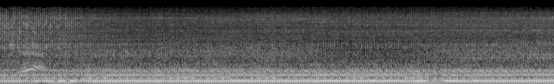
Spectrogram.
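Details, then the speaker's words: Kawasaki Ninja four-cylinder at operating temperature, which won't take throttle once hot: idle with an uneven beat as one cylinder drops in and out. Spark plug wires are suspected. Intermittent misfire. "we dropped cylinders hear that is that cylinder like bugging in and out"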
